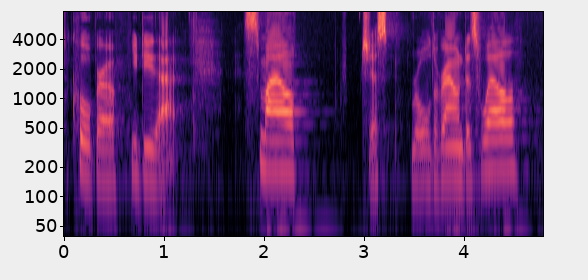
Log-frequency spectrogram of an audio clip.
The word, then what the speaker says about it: SMIL: Yes, you can remember it's pronounced SMILE, like the smile.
